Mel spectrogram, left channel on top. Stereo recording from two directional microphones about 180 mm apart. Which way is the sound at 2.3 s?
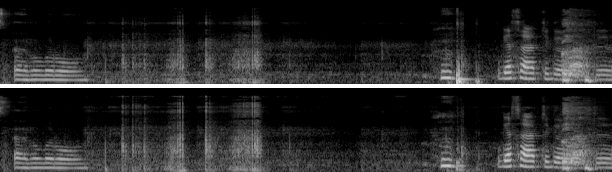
30° right (ahead or behind).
